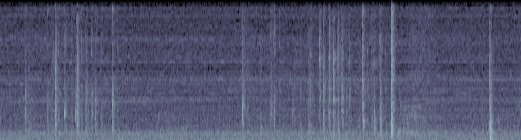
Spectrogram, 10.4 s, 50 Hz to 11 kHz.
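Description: Keys pressed on a 486 computer keyboard, a scattered run of sharp clicks and taps, some quick bursts and isolated presses, fairly close over a steady hum with no talking.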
